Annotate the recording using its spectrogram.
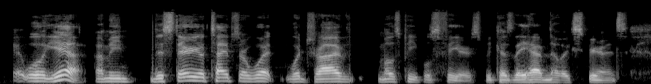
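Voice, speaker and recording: A man speaks in a plain, everyday voice at medium pitch, moderate in pace with lively intonation and hardly any pauses. The sound is dry and close with no echo, over a quiet background. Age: 30s. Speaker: comedy podcast co-host. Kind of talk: casual chat.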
